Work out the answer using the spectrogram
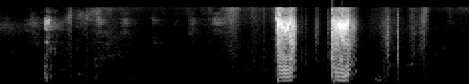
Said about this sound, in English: Let me play you the second fart really quick so you can listen to it. Okay. Here you go.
